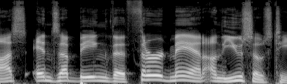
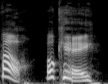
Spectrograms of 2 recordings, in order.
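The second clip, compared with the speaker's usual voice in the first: mock casual shrug; 6 semitones higher than usual. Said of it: "And Miz goes".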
